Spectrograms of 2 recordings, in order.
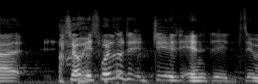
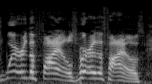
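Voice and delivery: higher, louder, insistent; demanding old boss; 11 semitones higher, 4 dB louder than usual. Retold or imitated. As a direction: bark it like a cranky CEO. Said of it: "he says".

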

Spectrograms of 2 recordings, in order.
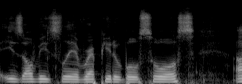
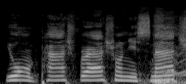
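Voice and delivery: high bogan Australian; bogan chick accent; 6 semitones higher than usual. Acted. Co-host joining the bogan bit, high Australian. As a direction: proposition like an Australian bogan woman. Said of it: "Bogan chicks have the hottest accent".

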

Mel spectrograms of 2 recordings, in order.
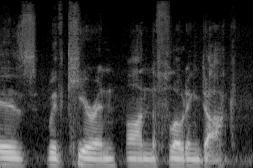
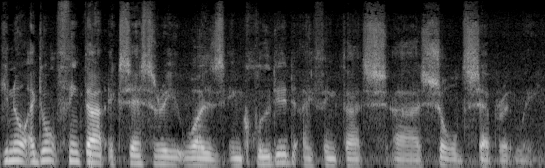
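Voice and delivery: a wry, satisfied in-character reply; a touch of a put-on gentleman voice; lightly voiced character; 2 semitones higher than usual. Character banter in voice.

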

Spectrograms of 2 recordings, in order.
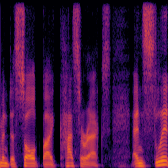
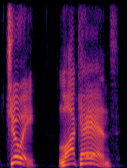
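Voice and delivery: calling out; 11 semitones higher than usual. A narrator's reading. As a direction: shout it high to his partner.

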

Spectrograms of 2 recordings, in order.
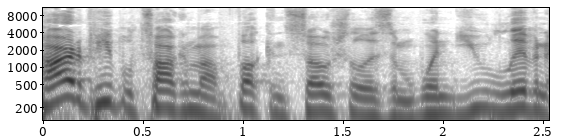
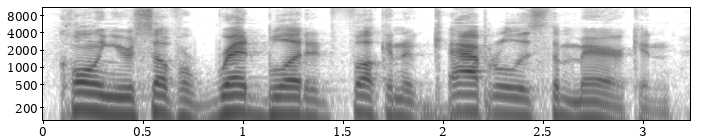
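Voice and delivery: ordinary talk, nothing marked

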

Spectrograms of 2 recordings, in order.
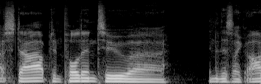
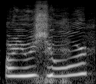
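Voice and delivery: mock tearful plea; slower than usual. Acted suspect pleading.

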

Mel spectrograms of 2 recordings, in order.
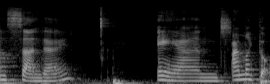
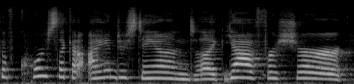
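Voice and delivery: much higher, sweetly compliant yes-woman; doormat voice; 7 semitones higher, slower than usual. Retold or imitated. Retelling meekly agreeing as the boss lets her go, high and sugary. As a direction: chirp the agreement like a pushover. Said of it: "I turned into the world's prettiest doormat".

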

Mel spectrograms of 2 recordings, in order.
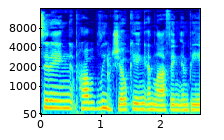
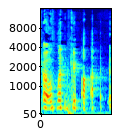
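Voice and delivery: retold crying; 4 semitones higher, 5 dB louder than usual. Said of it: "I immediately start crying".

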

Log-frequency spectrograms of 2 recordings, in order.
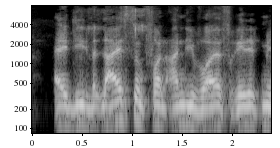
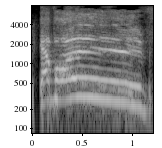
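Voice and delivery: excited shout; 14 semitones higher than usual. Real, not acted. Shouting the new hashtag.

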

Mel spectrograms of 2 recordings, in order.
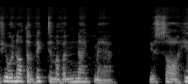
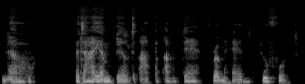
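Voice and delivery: a hushed low menacing growl; low menacing phantom; 11 semitones lower, 6 dB quieter than usual. Acted. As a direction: press each word in a dark hush. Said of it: "he shouted".

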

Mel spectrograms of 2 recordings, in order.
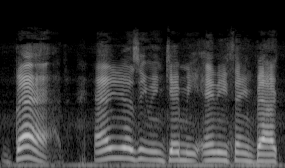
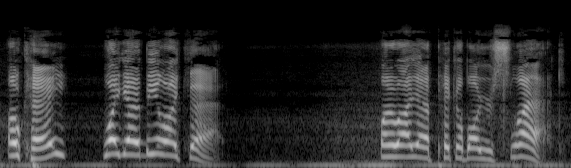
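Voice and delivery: loud, higher, fed-up complaint; exasperated rant; 6 semitones higher, 3 dB louder than usual. Real, not acted. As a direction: vent at the freeloader. Ranting at lazy guildmate.

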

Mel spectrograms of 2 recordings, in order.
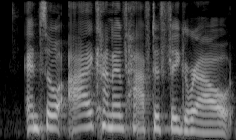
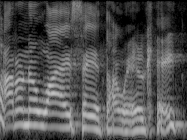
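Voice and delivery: quick, higher, laughing self-defense; mock defensive; 5 semitones higher, faster than usual. Retelling a reply to teasing, mock defensive. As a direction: protest it fast through a laugh.

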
